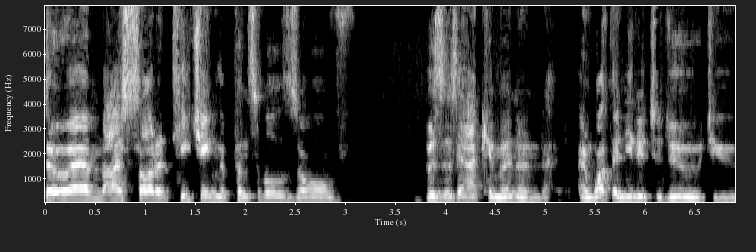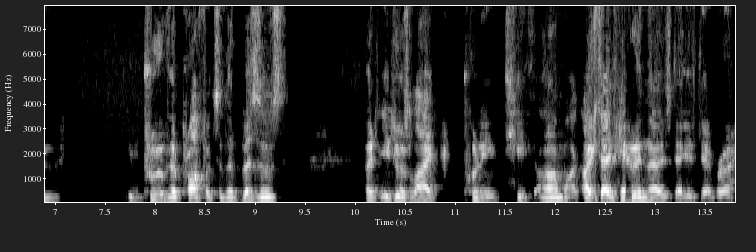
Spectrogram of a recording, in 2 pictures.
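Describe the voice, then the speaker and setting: Speaking in a South African accent, a man with a fairly high pitch talks at a moderate pace with ordinary pitch variation. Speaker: business author and speaker. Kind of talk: interview.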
